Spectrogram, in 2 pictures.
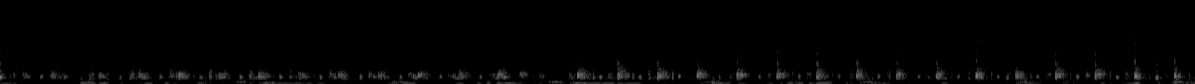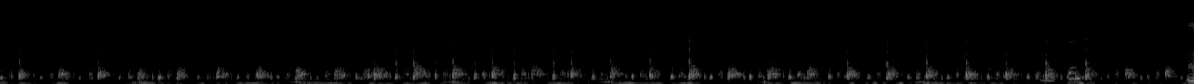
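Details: Rapid, regular whooshing fetal heartbeat over Doppler hiss, about 150 beats a minute, heard at a four-month pregnancy checkup at a health center.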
